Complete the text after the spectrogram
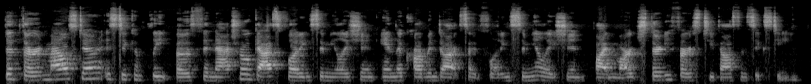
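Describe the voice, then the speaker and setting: A woman's voice: lowish voice, steady tone, a little fast, few pauses, bright, forceful tone, low-quality recording. A young woman from Texas, a student reading a formal class presentation, with the odd restart.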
